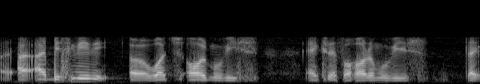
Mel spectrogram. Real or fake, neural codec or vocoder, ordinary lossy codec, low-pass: fake; vocoder, 44.1 kHz, 128 mel bands every 256 samples, BigVGAN v2; none; 3.6 kHz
